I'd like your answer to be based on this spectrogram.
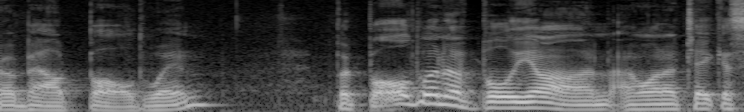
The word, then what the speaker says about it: Bouillon: It's spelled B O U I L L O N.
